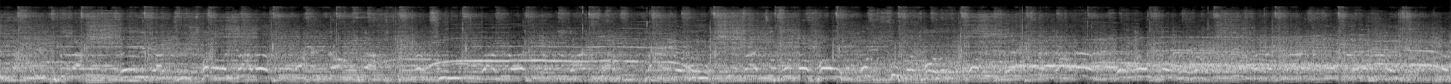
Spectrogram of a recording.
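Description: Live rock band playing, with piano and electric guitar under a male lead voice that holds long sung notes, and shouts and whoops from the crowd.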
